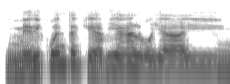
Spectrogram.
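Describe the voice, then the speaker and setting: A man's voice: high-pitched, normal speed, darkish tone, no echo, lo-fi sound. A man, a psychotherapist chatting reflectively and often tagging his sentences with "¿no?". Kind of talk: casual conversation.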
